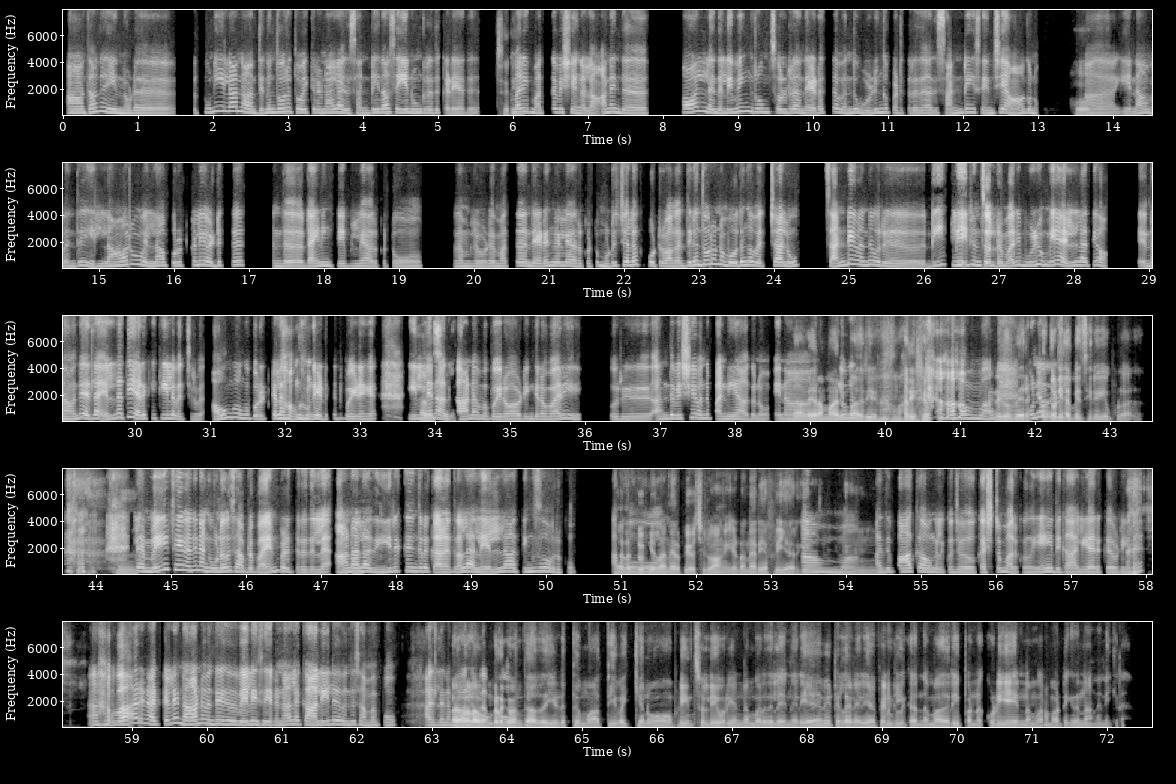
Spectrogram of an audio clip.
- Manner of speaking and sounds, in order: drawn out: "என்னோட"; in English: "சண்டே"; in English: "லிவிங் ரூம்"; in English: "சண்டே"; drawn out: "ஆ"; in English: "டைனிங் டேபிள்ளையா"; in English: "சண்டே"; laughing while speaking: "டீப் லீட்னு சொல்ற மாரி முழுமையா எல்லாத்தையும்"; in English: "டீப் லீட்னு"; laughing while speaking: "அவுங்கவுங்க எடுத்துட்டு போயிடுங்க, இல்லைன்னா, அது காணாம போயிடும் அப்டிங்கிற மாரி ஒரு"; other noise; laughing while speaking: "நான் வேற மாரி, மாறி மாறிருவேன். அப்படி வெரட்டற தோணியில பேசிடுவீங்க போல"; chuckle; laugh; in English: "திங்க்ஸும்"; in English: "ப்ரீயா"; chuckle
- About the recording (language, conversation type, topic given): Tamil, podcast, உங்கள் ஞாயிற்றுக்கிழமை சுத்தம் செய்யும் நடைமுறையை நீங்கள் எப்படி திட்டமிட்டு அமைத்துக்கொள்கிறீர்கள்?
